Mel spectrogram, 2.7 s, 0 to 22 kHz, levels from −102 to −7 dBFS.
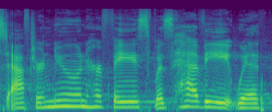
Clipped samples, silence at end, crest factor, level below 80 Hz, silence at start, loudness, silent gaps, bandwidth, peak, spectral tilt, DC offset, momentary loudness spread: under 0.1%; 0 s; 20 dB; -60 dBFS; 0 s; -25 LUFS; none; 15.5 kHz; -4 dBFS; -5 dB/octave; under 0.1%; 3 LU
